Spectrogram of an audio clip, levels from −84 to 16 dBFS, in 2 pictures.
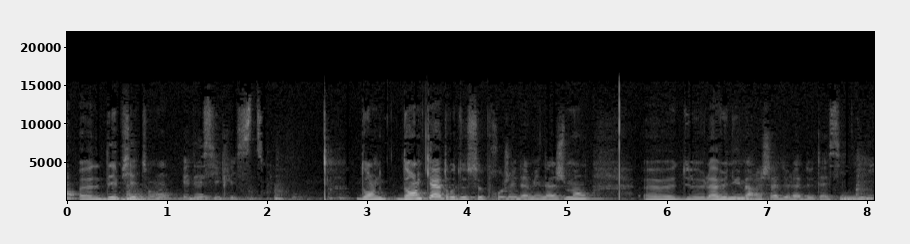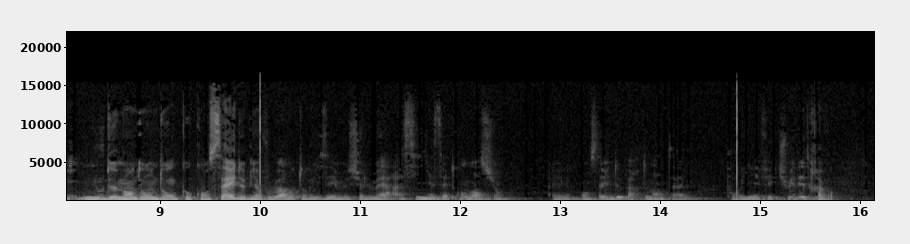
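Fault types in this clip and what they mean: File header played as audio: sharp, loud clicks at 5.53 s, 10.01 s and 14.77 s, each about a millisecond long. Separate WAV pieces were joined without stripping their headers, so the header bytes play back as samples, snapping in regardless of the surrounding signal.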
